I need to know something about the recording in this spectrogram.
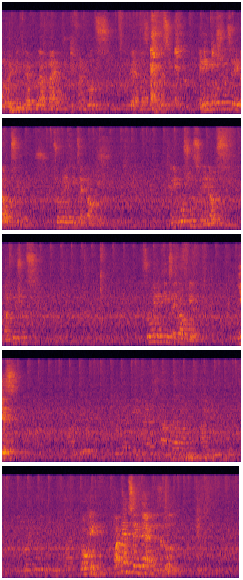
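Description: A man lectures calmly in a room with a slight echo, pausing often.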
